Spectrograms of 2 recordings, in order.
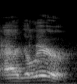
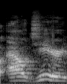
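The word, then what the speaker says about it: Allgeier: And the Cardinals always also picked up running back uh Aguiler from uh from the uh Falcons, right? No, Alir, that's how you say his name. Alier, number 25.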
